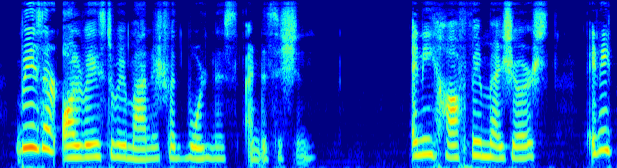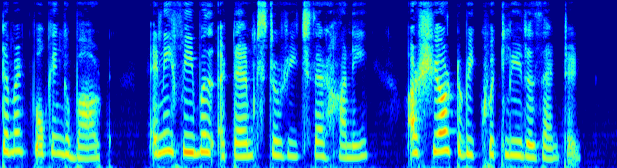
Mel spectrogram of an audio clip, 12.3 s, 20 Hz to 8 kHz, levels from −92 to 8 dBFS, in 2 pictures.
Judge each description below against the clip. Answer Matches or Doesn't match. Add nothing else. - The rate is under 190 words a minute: Matches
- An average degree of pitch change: Matches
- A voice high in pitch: Matches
